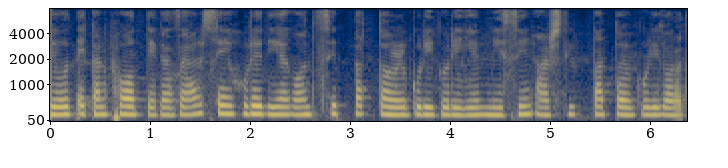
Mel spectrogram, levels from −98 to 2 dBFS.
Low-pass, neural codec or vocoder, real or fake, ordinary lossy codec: none; codec, 16 kHz, 2 kbps, FreqCodec, larger model; fake; none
